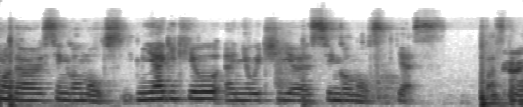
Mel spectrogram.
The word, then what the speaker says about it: Yoichi: We've got the Yoichi. Yeah, am I saying it right? Yoichi.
